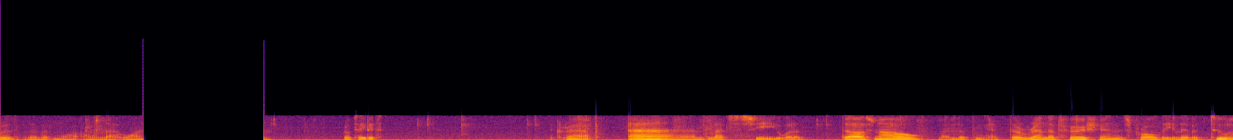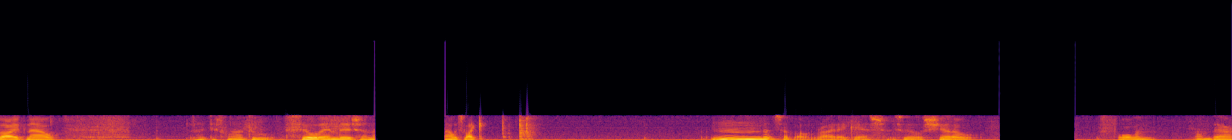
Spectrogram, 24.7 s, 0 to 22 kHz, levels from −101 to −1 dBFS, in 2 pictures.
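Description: At 1.43 s the sound just stops dead for about 1.2 s until 2.64 s, a playback stall. The player was likely starved of data or had its thread blocked, so the output went silent mid-flow. From 2.64 to 3.84 s it races through the backlog at twice normal speed, a time-compressed catch-up: small pieces get cut and cross-faded out, so the audio sounds hurried but keeps its pitch.

Around 4.62 s there's a skip ahead with no gap at all. Roughly 0.7 s of audio just isn't there, dropped while later material was already queued, so the two sides butt straight together and the delay falls by about the same amount.

From 6.39 to 8.86 s the jitter buffer speed-up kicks in. The buffer was holding more than it wanted, so the receiver kept trimming pitch-period-sized slivers, about 0.3 s in total. That runs things at 111% speed, a bit rushed, same pitch, all heard through the narrow call-codec band with nothing above 4 kHz.

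Two more stalls follow the same pattern. The first runs 16.08 to 16.78 s, about 0.7 s of silence, followed by a 2x catch-up until 17.48 s. The second runs 22.32 to 23.08 s, about 0.76 s, and the catch-up after it is gentler, 1.15x, running to the end of the clip.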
